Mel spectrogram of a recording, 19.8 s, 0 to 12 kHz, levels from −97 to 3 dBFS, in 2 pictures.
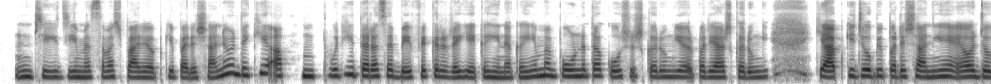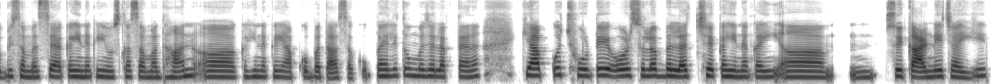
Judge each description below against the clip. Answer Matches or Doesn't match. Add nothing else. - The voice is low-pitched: Doesn't match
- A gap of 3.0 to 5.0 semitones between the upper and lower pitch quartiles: Doesn't match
